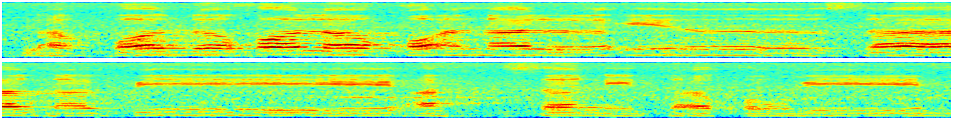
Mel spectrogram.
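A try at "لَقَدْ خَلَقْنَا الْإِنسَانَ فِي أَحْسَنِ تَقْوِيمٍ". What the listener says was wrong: Huruf sin itu jika kita ucapkan kayak orang tersenyum. Laqad khalaqnal insana fi. Jangan ditutup mulutnya. Laqad khalaqnal Jangan nal. Dijaga lamnya, jangan qalqalah.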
